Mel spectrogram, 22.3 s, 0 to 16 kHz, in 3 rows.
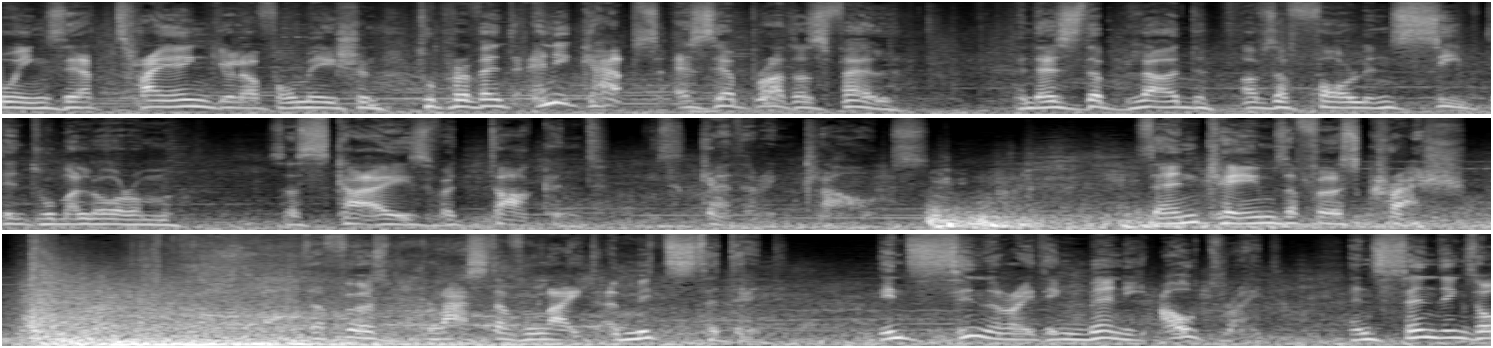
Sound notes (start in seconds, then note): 16.0 explosion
